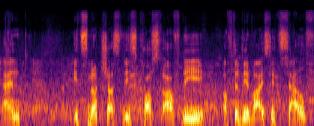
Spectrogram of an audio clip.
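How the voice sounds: A man's fairly high-pitched voice at a fairly slow pace, over clear background noise. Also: ordinary pitch variation.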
